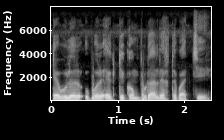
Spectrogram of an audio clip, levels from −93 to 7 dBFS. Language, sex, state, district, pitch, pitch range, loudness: Bengali, male, Assam, Hailakandi, 125 Hz, 115-135 Hz, -14 LUFS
